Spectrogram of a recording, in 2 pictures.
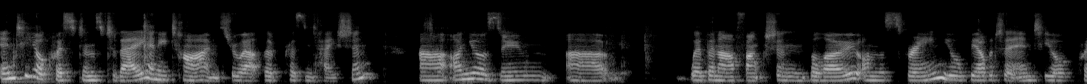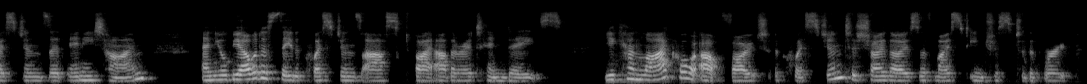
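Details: Adult woman speaking; normal speech.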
